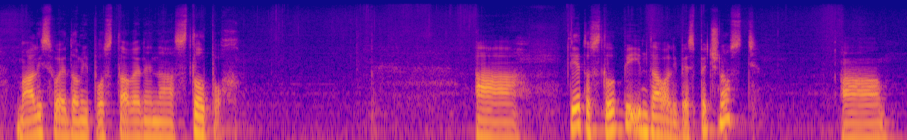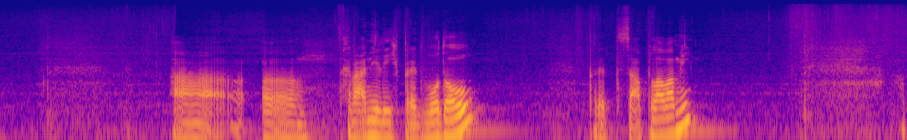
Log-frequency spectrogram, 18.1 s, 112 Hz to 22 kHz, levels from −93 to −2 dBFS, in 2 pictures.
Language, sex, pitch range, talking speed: Slovak, male, 115-155 Hz, 75 wpm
